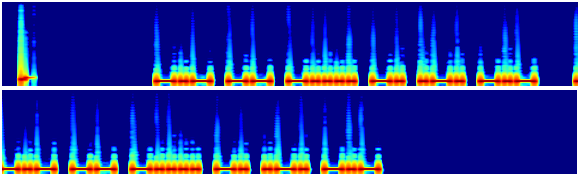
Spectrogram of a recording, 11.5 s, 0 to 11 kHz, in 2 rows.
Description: Morse code, heard as a keyed tone, about 19 wpm, 700 Hz. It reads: KM6NRK KM6NRK
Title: USA Call Signs Repeated 2x 20wpm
